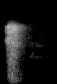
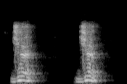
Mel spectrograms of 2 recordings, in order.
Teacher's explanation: If you take the letter CH and put a voice in it, ch J-J, now you have a J.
